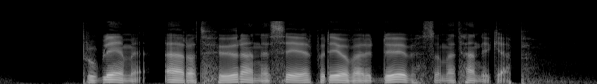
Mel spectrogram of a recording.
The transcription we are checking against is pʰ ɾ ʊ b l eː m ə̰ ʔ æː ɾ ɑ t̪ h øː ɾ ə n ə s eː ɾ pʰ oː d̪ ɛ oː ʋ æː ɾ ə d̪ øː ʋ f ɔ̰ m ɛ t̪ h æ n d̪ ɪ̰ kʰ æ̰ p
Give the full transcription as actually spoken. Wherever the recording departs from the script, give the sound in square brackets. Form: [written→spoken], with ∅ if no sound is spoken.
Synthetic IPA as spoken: pʰ ɾ ʊ b l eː m ə̰ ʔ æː ɾ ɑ t̪ h øː ɾ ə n ə s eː ɾ pʰ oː d̪ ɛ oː ʋ æː ɾ ə d̪ øː ʋ [f→s] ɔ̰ m ɛ t̪ h æ n d̪ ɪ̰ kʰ æ̰ p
